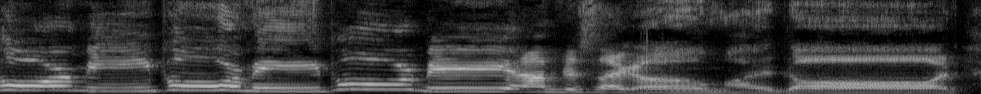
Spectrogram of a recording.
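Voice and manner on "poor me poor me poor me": very slow, drawn-out, high whining. Mocking a daughter crying on her mother's lap, mock whining. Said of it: "sitting here just whining".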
